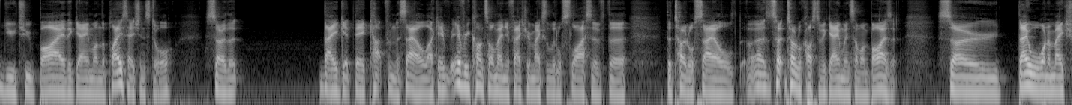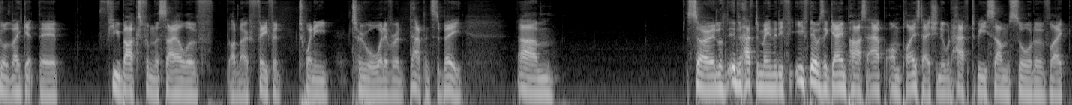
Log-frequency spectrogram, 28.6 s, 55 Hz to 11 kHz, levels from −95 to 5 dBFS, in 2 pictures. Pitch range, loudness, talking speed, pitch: 100-125 Hz, -26 LUFS, 200 wpm, 110 Hz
